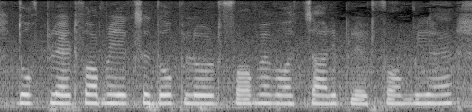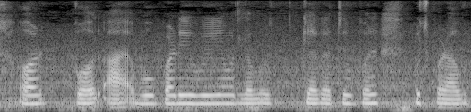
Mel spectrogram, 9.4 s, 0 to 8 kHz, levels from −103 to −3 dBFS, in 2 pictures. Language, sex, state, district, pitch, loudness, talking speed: Hindi, female, Maharashtra, Solapur, 225 Hz, -23 LUFS, 160 wpm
